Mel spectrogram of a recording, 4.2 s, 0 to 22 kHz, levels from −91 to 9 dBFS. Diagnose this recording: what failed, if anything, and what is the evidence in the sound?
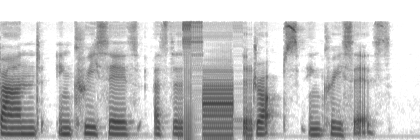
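Across the whole speech recording the sound is dull and closed-in, with nothing above about 11.6 kHz and a rough, fluttering noise hanging around tonal parts of the voice. That points to the codec stage, most likely Dolby Digital compression at a low bitrate, which fits about 64 kbps: the encoder narrowed the band and starved many frequency lines of bits, so the decoder filled those gaps with noise, leaving plainly audible coding damage.

From 1.79 s to 2.55 s the voice turns into a rigid, metallic buzz at 50 Hz that still loosely follows the speech. This is robotic sound from repeated short buffers, a failure at the driver or buffer stage. New audio arrived too rarely, so a short slice, which fits a 20 ms buffer, was replayed over and over while real audio was dropped. Most of that stretch is repetition, and the repeat rate imposes the fixed pitch.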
